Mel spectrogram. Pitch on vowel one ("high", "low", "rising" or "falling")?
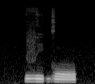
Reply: low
